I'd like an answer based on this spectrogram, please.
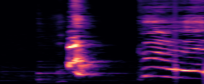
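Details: Formerly silent rescue dog barking after years of encouragement, praised by its owner: two short barks with a harmonic, voiced quality, the second longer and falling slightly, with the owner's voice saying good boy.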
